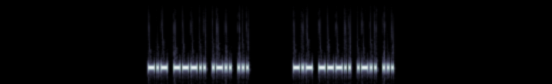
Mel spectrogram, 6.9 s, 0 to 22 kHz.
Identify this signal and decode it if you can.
Morse code, heard as a keyed tone, about 45 wpm, 700 Hz. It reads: K8LS K8LS
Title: USA Call Signs - 4 Characters - Repeated 2x - 45wpm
